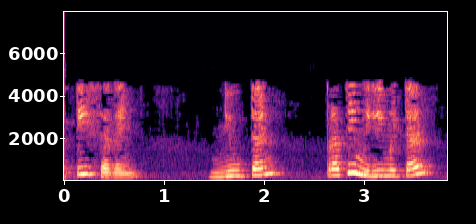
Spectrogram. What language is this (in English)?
Gujarati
